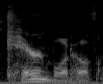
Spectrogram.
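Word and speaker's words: Cairne Bloodhoof: If I had to guess, Bane is going to be Oh, it's Karen Blood Hoof.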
